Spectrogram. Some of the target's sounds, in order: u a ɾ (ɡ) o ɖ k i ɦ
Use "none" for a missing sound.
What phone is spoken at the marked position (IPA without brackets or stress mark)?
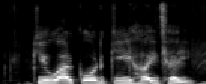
k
